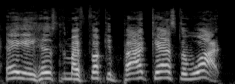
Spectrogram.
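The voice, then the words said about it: Put-on New York accent. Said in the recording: “This is the New York guy who has a podcast.”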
